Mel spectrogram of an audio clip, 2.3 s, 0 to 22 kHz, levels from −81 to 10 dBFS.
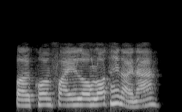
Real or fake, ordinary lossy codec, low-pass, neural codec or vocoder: real; AAC, 32 kbps; 5.4 kHz; none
